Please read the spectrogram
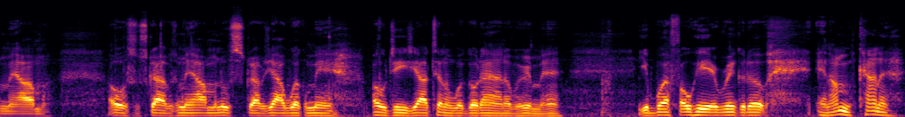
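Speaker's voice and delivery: ordinary delivery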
